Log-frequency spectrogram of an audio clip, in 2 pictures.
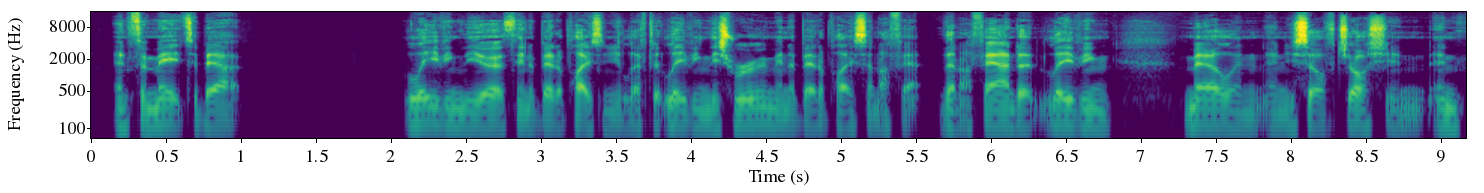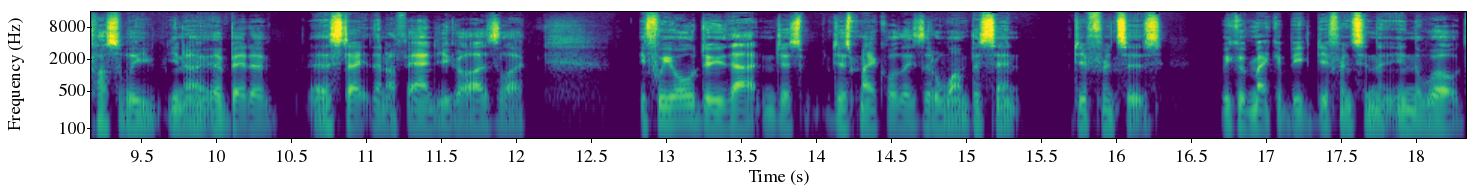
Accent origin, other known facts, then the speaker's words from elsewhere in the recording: Albury, New South Wales, Australia; her next door neighbor for five years growing up in East Albury.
